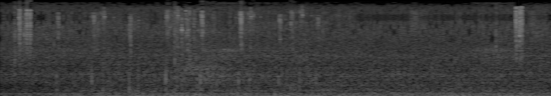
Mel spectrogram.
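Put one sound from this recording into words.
Footsteps tap on a stone floor in a large echoing hall.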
